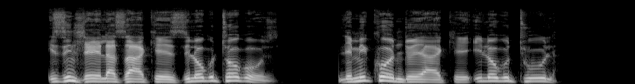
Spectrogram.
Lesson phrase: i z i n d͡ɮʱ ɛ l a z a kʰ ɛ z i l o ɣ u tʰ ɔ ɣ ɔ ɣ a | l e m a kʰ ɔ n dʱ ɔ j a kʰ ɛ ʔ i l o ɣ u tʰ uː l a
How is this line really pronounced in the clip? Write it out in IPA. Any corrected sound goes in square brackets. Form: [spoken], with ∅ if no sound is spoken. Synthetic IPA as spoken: i z i n d͡ɮʱ ɛ l a z a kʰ ɛ z i l o ɣ u tʰ ɔ ɣ ɔ [z] a | l e m [i] kʰ ɔ n dʱ ɔ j a kʰ ɛ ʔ i l o ɣ u tʰ uː l a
